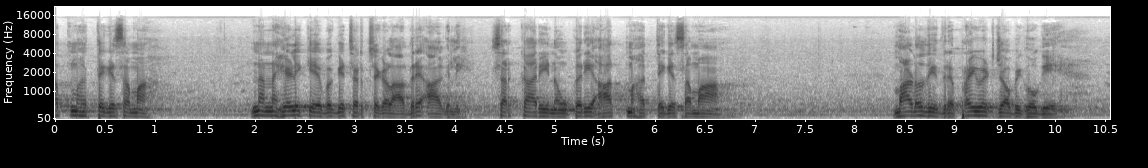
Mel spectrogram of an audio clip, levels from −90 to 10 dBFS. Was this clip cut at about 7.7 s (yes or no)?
no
